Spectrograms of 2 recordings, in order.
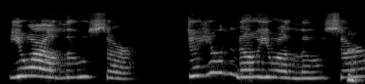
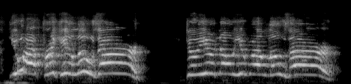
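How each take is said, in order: First: It is said in a soft, gentle voice. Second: It is said in a loud, powerful voice.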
